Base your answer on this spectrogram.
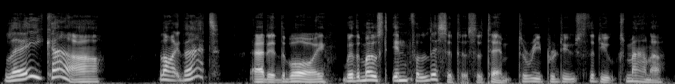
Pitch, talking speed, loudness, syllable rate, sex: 160 Hz, 135 wpm, -19 LUFS, 5.4 syllables/s, male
